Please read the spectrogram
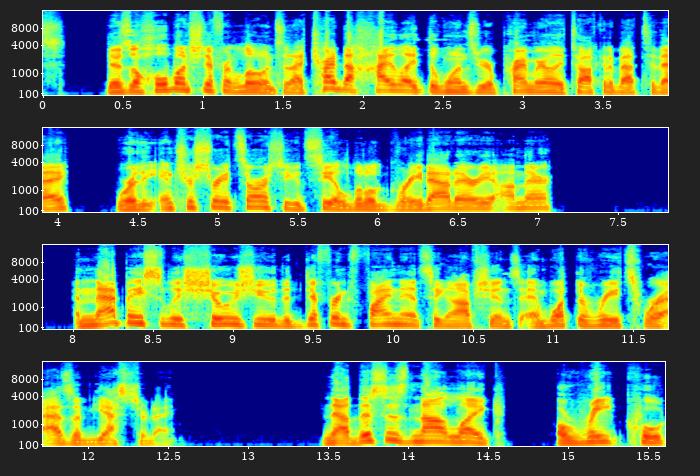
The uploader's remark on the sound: This was a live class recorded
